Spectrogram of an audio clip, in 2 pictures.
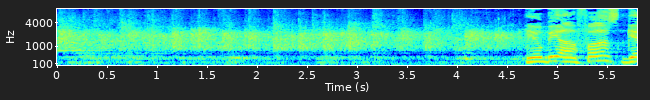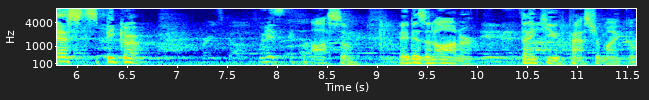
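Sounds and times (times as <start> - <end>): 
audience clapping hands in welcome: 0.0 - 5.6
speech: 4.7 - 6.8, 7.8 - 11.5.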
